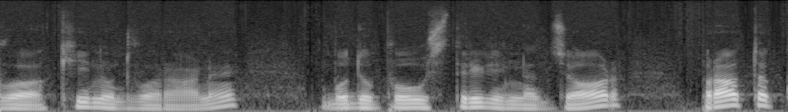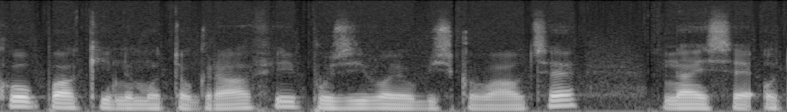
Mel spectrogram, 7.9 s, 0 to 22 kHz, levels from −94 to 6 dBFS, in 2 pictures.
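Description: Low bit depth without dither runs throughout: the speech sounds grainy, with gritty quiet passages and noise around 35 dB down, likely from truncation to roughly 8 bits.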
